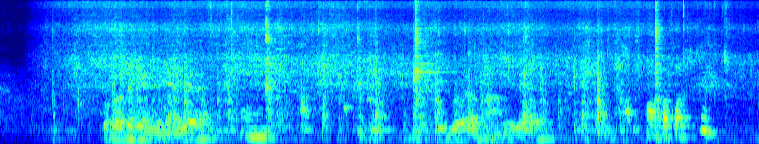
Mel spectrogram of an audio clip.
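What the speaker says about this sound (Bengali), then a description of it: "আলু আর পেঁয়াজ প্রথমে আমি খুব ভালো করে ভেজে নিয়েছি, তারপর দিয়ে দিচ্ছি রসুন আদা টমেটো" Potatoes and onions already fried in a pan, now joined by garlic, ginger and tomato, give a steady sizzle with stirring and scraping throughout, while a voice-like murmur runs underneath.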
